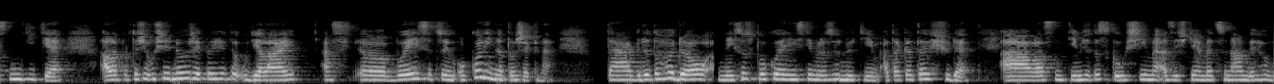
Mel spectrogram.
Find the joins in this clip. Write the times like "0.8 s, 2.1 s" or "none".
7.1 s, 10.0 s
